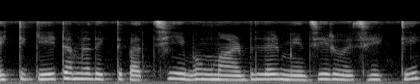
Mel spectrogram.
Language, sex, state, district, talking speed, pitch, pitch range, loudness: Bengali, female, West Bengal, Kolkata, 140 wpm, 235 Hz, 225-245 Hz, -19 LUFS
